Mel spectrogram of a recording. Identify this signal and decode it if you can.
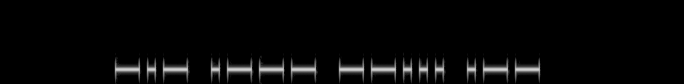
Morse code, heard as a keyed tone, about 15 wpm, 700 Hz. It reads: KJ7W
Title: USA Call Signs - 4 Characters - Repeated 2x - 15wpm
